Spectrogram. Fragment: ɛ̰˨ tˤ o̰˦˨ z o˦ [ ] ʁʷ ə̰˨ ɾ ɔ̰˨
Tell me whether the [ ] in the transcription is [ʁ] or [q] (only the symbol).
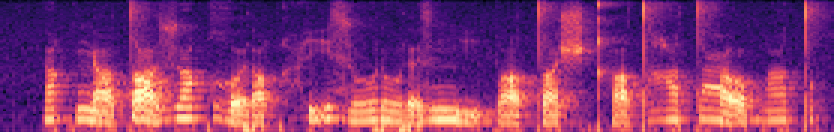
q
